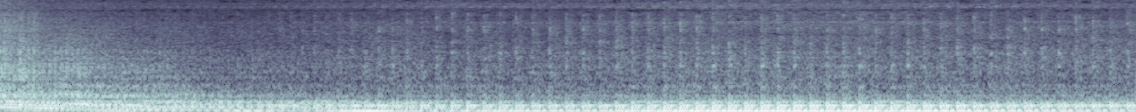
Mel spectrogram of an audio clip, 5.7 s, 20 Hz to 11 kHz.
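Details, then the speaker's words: 1978 Suzuki GS1000 with a 4-into-1 exhaust, started with some choke after a clutch test. It catches and settles into a steady, even beat and revs cleanly with no knocks: healthy running. "I think we got a runner. All right, so as you saw, we got it running. She sounds good."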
